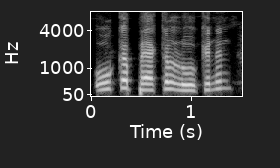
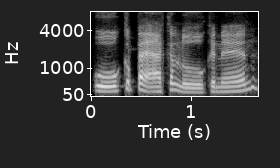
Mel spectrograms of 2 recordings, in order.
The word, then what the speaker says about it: Ukko-Pekka Luukkonen: And then Matthias Janmark is Ukko-Pekka Luukkonen playing tonight. Zachary, you want to say his name one time? Ukko-Pekka Luukkonen.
